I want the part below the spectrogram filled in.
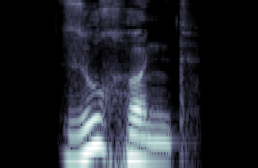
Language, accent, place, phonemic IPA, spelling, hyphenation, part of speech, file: German, Germany, Berlin, /ˈzuːxˌhʊnt/, Suchhund, Such‧hund, noun, De-Suchhund.ogg
- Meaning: search dog, tracker dog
